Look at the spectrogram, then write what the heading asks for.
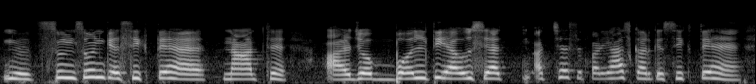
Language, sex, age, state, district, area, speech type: Urdu, female, 18-30, Bihar, Darbhanga, rural, spontaneous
